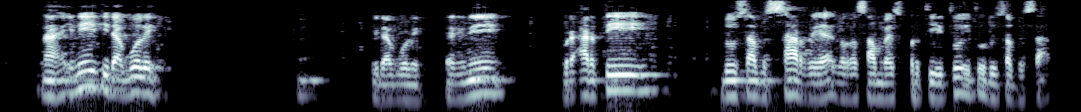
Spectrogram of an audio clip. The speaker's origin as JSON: {"language": "Indonesian", "region": "Java", "country": "Indonesia", "said": "Ya, kita orang Jawa"}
